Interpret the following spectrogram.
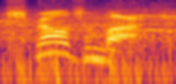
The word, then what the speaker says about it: Schellbach: the hook there and they pronounced it schellbach for me so hopefully I've got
